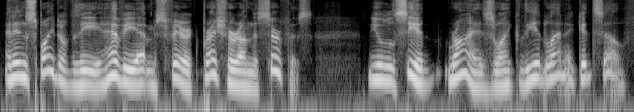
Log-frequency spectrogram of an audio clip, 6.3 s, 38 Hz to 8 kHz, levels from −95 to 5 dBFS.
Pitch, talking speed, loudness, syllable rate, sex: 170 Hz, 190 wpm, -18 LUFS, 5.8 syllables/s, male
